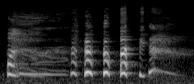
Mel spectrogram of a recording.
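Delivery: loud high laughing fit; loud laughter. Real, not acted. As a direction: crack up loudly, high and hard. Bursts out laughing at the story.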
